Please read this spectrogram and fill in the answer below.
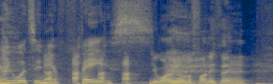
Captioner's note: laughs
